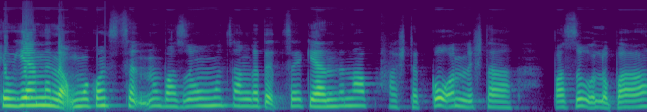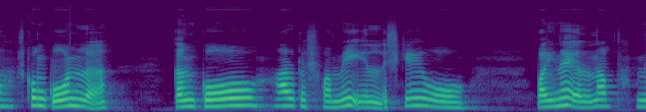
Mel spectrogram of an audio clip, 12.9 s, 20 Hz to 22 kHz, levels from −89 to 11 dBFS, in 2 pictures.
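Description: From 0.04 to 0.63 s, the microphone input was likely set too hot, driving peaks about 6 dB past the converter's ceiling. This microphone overload flattens the tops of a small share of the waveform and gives the loudest syllables a harsh, crackling edge.

Early in that stretch, at 0.06 s, the input gain was likely pulled back by about 2 dB in a microphone volume step-down, and again at 1.05 s by about 5 dB. At each point, speech and background drop abruptly together in level.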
